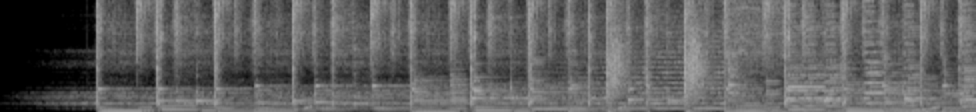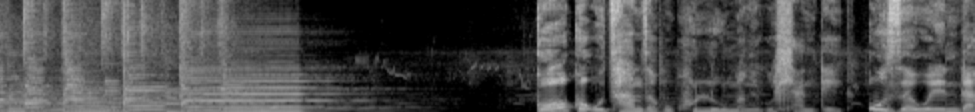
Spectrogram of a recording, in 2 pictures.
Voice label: Siswati; Sanitation; Treatment

